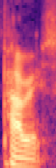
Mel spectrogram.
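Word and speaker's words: PVRIS: P V R I S Paris. It is Paris, isn't it?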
